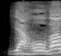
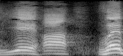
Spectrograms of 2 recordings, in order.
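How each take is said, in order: First: "یهوه" said as ya-ho-va; pronounced Yahova. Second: "یهوه" said slowly as ye-ha-ve; pronounced Yehaveh. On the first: Teacher showing one possible reading, "یهوه" as Yahova. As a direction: say "یهوه" with an o in the middle, ya-HO-va. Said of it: "باید تلفظش کرد". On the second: Teacher showing the other possible reading, "یهوه" as Yehaveh. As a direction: sound out "یهوه" with e and a, ye-ha-ve. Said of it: "اینو باید چطوری تلفظش کرد". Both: Shown as a demonstration.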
